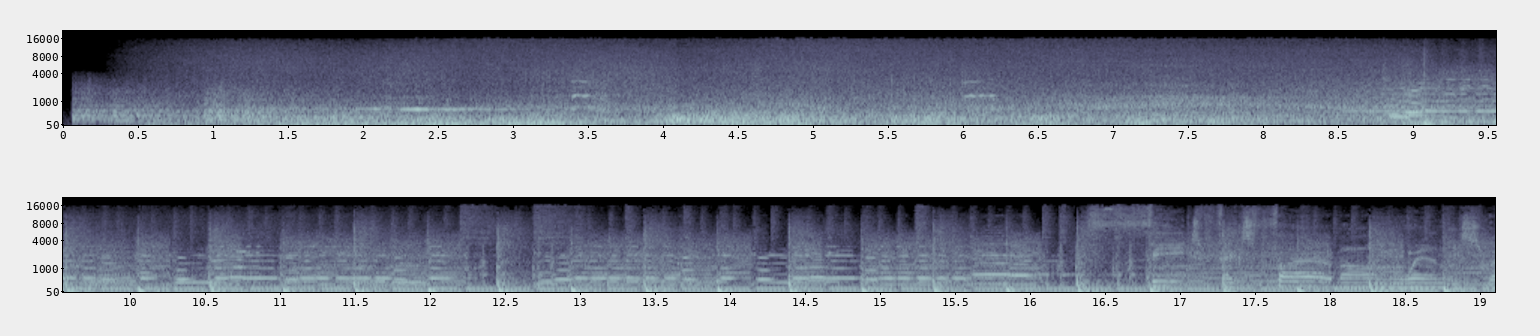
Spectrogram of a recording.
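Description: Roaring surf and stormy wind fill the opening seconds, then a rock song with flute kicks in, its steady bass and bright melody carrying through to the end, loud and close, with no voices.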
